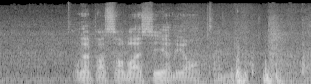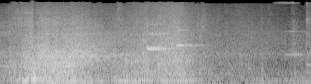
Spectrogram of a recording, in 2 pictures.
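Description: A man answers from inside a car.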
